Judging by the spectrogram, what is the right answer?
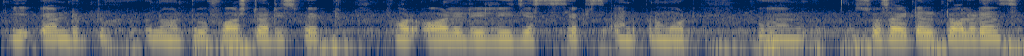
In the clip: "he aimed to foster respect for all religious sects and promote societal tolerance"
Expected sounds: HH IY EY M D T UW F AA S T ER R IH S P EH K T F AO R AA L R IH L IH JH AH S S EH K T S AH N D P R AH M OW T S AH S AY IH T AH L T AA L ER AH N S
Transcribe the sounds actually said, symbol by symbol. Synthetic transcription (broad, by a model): HH IY EY M D T UW F AA S T ER R IH S P EH K T F AO R AA L R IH L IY JH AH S S EH K T S AH N D P R AH M OW T S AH S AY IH T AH L T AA L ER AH N S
